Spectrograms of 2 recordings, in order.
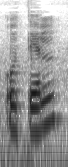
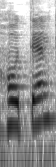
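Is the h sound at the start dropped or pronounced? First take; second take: dropped; pronounced. First: The opening h sound is dropped entirely. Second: The opening h sound is clearly pronounced. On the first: "kita bilang hotel" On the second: "Kita gak bilang hotel"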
